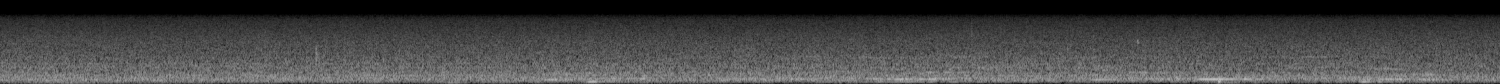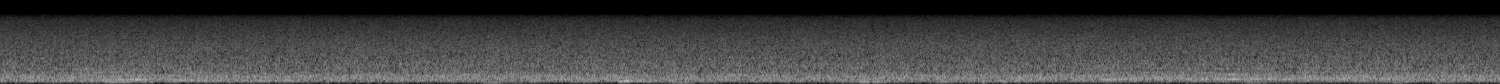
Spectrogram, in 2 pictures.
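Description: Steady background hiss from the recording microphone, with a few faint low sounds.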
